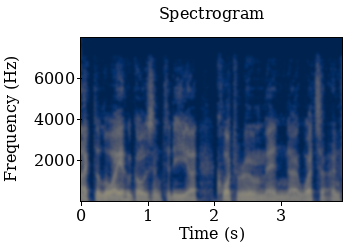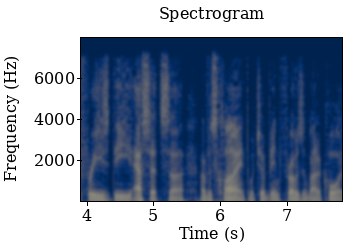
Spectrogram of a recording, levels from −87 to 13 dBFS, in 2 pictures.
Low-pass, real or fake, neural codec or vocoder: 7.2 kHz; fake; codec, 16 kHz, 1.1 kbps, Voila-Tokenizer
